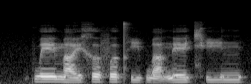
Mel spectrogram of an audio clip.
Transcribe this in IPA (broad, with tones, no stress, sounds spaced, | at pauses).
k w e˥ ɪ̯ m a˧˥ ɪ̯ x ɤ˥˩ f ɤ˥ t̪ʰ i˧˥ p w ä˨˩ n̪ e˥ ɪ̯ t͡ɕʰ i˥ n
